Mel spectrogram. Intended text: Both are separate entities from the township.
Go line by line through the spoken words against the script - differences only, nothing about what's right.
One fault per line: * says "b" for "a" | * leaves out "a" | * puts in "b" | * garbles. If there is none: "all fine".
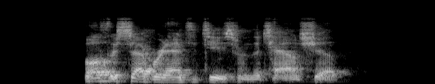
all fine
